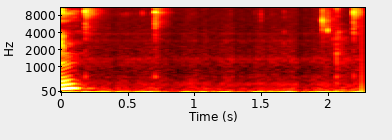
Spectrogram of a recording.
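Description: A man's voice trails off at the start, then a quiet stretch with a couple of faint computer-mouse clicks.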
